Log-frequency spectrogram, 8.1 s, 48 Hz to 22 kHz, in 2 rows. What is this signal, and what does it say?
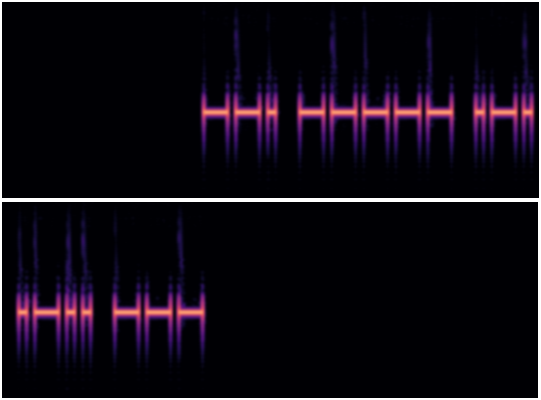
Morse code, heard as a keyed tone, about 21 wpm, 700 Hz. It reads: G0RLO
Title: DXCC-100 Call Signs - 5 Characters - Repeated 3x - 20wpm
